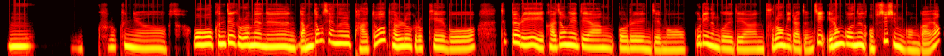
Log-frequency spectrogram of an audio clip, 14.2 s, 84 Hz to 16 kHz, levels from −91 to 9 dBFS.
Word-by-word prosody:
음. - - +2
음 215 0 +2 1.0
그렇군요. 185 -3 -4 0.4
어 250 +1 +3
근데 270 +4 +3
그러면은 215 -5 +2
남동생을 285 - +2
봐도 250 - -2
별로 215 - +1
그렇게 190 0 -3
뭐 170 +3 -2 0.4
특별히 245 - +1
가정에 235 +4 +2
대한 190 -3 -2
거를 180 0 -1
인제 160 -2 -4
뭐 160 +1 -6
꾸리는 260 -7 0
거에 175 -2 -2
대한 165 0 -4
부러움이라든지 200 - 0
이런 245 +7 +5
거는 250 -2 +4
없으신 215 - +1
건가요? 150 - -4
205 Hz, 265 characters per minute, -21 LUFS, 180-245 Hz, 1.0 s, 이런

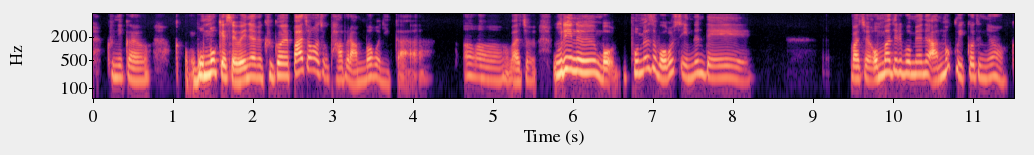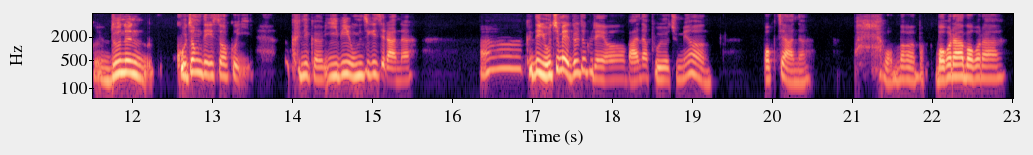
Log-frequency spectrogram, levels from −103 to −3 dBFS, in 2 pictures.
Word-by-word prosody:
그니까요. 185 -5 -6 0.3
그 - - -13 0.2
못 215 0 +6
먹게 255 +2 +6
했어요. 165 - +4
왜냐면 190 +5 +3
그거에 215 +1 0
빠져 270 +8 +3
가지고 245 -9 -5
밥을 170 0 -6
안 150 +4 -6
먹으니까. 185 -8 -9 0.4
응 - - -7 0.5
맞아요. 160 +2 -6 0.2
우리는 260 0 +5
뭐 160 - +3 0.2
보면서 300 +5 -2
먹을 175 +4 +1
수 240 - -8
있는데 185 -6 -7 1.2
맞아요. 180 -2 -2
엄마들이 260 +8 +1
보면은 235 0 -2
안 - - 0
먹고 255 - -4
있거든요. 195 -3 -7
그 - - -13
눈은 225 +5 +5 0.4
고정돼 255 0 +5
있어 220 0 -1
갖고 200 - -4
이 - - -13 0.5
그니까요. 200 -5 -4
입이 215 +4 0
움직이질 220 -2 -1
않아. 160 0 -4 0.8
아 320 +3 -7
근데 265 -4 +5
요즘 225 +8 +7
애들도 265 +1 +4
그래요. 175 -7 -6
만화 160 +5 -2
보여주면 170 - -6 0.7
먹지 170 -1 -2
않아. 145 +5 -6 0.9
막 - - -13
엄마가 175 -2 -7
막 205 - -13
"먹어라, 205 +4 +6
먹어라." 185 -1 0
205 Hz, 310 characters per minute, -21 LUFS, 175-245 Hz, 1.2 s, 요즘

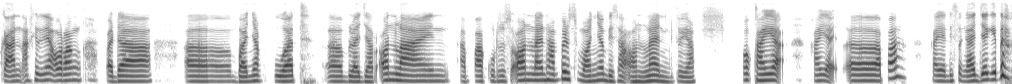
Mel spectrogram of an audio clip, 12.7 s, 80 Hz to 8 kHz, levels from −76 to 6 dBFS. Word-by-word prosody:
kan 185 0 +2
akhirnya 215 +3 -2
orang 210 +1 +2 0.2
pada, 180 0 +3 0.4
eee, 180 0 -1
banyak 180 +2 -1 0.2
buat, 185 0 +4 0.4
eee, 175 0 0
belajar 170 -1 -1
online, 190 -3 +2 0.2
apa, 180 0 -2
kursus 185 -1 -9
online, 215 0 +3
hampir 235 +4 +2
semuanya 205 -3 -1
bisa 185 -3 -2
online 175 0 0
gitu 170 +1 -8
ya. 165 +2 -4 0.5
Kok 220 -1 -2
kayak 215 +1 +4 0.3
kayak 195 -1 -3 0.2
eee, 200 0 +3
apa, 295 - +1 0.3
kayak 190 -1 -3
disengaja 195 +1 +1
gitu, 240 +7 +2
190 Hz, 130 wpm, -21 LUFS, 180-210 Hz, 0.5 s, buat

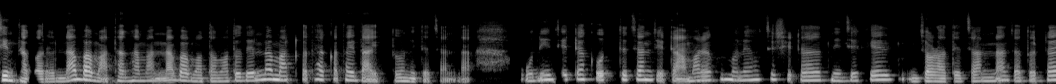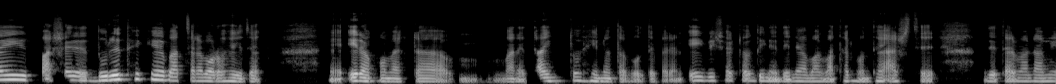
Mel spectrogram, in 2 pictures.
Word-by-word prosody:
চিন্তা 190 -7 +6
করেন 130 +2 -1
না 215 - +5
বা, 210 - +9
মাথা 165 +1 -2
ঘামান 170 - -2
না 100 - +3
বা, - - +4
মতামতও 145 +3 -2
দেন 180 +3 +3
না। - - +5
মাঠকথায় 205 +3 -1
এক 215 - -18
কথায় 195 -3 0
দায়িত্ব - - -2 0.2
নিতে - - -2
চান - - -7
না। - - -5 0.6
উনি 170 +6 +1
যেটা 230 +1 -1
করতে 100 - +1
চান 215 0 +4
যেটা - - -3
আমার 180 +2 -1
এখন 195 +4 -3
মনে 195 0 -2
হচ্ছে, 230 +1 -2
সেটা 185 - -3 0.3
নিজেকে 175 +4 -3
উ - - -7 0.3
জড়াতে 140 -1 +1
চান 155 +1 -2
না। - - +1
যতটাই 205 +8 +2 0.3
পাশে 200 - -1 0.3
দূরে 200 +4 +9
থেকে 245 -1 -1 0.2
বাচ্চারা 170 -2 -2
বড় 145 0 +2
হয়ে 145 -3 +2
যাক। - - -2 0.7
এ - - -1 0.2
এরকম 150 -3 +2
একটা 140 +1 -5 0.4
ম - - -10 0.3
মানে 75 - -2
দায়িত্বহীনতা 155 -2 -2
বলতে 70 0 -5
পারেন। - - -6 0.2
এই 180 - +1
বিষয়টাও 85 - -5
দিনে, 80 -1 +1
দিনে 115 - -1
আমার 145 0 -3
মাথার 150 +1 -4
মধ্যে 155 +2 -2
আসছে। 155 0 -7 0.6
যে - - 0
তার - - 0
মানে 150 0 -4
আমি 150 0 -3
160 Hz, 175 wpm, -23 LUFS, 145-195 Hz, 0.7 s, বা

